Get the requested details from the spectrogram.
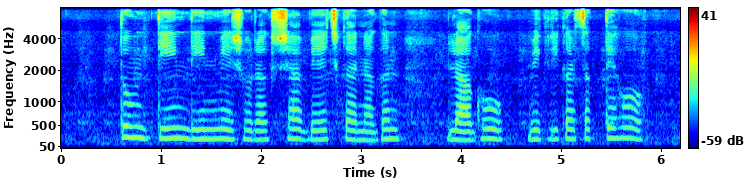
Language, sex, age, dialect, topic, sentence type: Hindi, male, 25-30, Marwari Dhudhari, banking, statement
